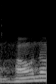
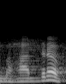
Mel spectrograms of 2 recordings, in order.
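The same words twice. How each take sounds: First: भौदव as "bhau-dav"; teacher voicing भौदव without the dr cluster; wrong form. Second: भाद्रव as "bhaa-drav"; correct form. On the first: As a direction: open भौदव on au, with no r. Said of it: "नहीं". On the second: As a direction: sound dr after a long a in भाद्रव. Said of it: "होता है". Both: Shown as a demonstration.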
